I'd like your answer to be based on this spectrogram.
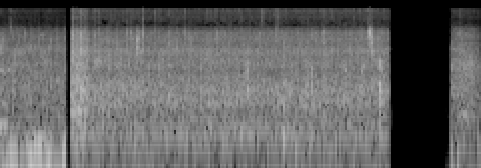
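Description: Steady monsoon rain pours down in a dense, hissing wash, loud and close, broken by a brief dropout before resuming, near a buffalo shed.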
